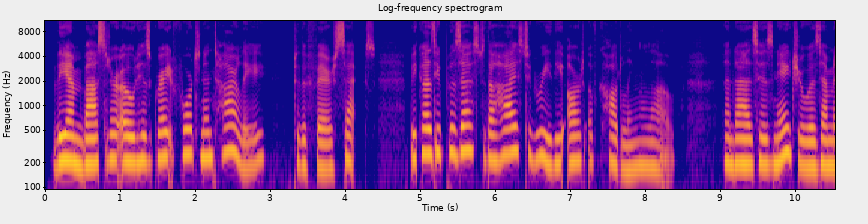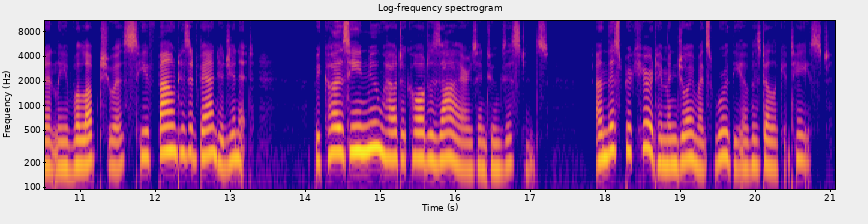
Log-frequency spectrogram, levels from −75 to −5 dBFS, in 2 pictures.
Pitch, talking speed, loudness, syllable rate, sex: 215 Hz, 155 wpm, -21 LUFS, 5.4 syllables/s, female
